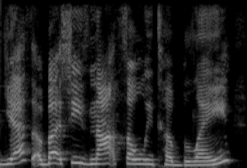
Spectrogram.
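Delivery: ordinary delivery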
